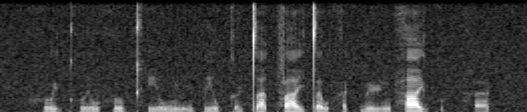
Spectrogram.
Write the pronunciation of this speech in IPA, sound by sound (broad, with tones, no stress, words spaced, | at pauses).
huː˨jkʷʰiː˨˥w huː˧ kʰiː˨˧w myː˨˩mpiː˧wkɵ˨˩ɥt̪aː˧t̚ faː˧jt̪ɐ˨˧w hɐ˨˥k̚lyː˨˧ŋ haː˥jkʷɐ˨k̚ hɐ˨˥k̚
